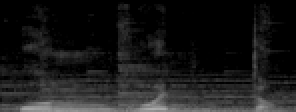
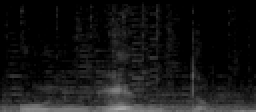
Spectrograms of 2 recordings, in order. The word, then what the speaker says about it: ungüento: Y esto, señores, ungüento. Si no llevara estos dos puntitos llamados diéresis o crema, esto se pronunciaría ungüento, como Miguel.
